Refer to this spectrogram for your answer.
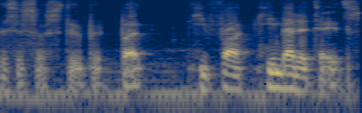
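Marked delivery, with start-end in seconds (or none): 0.0-0.8 whispered, grumbling mutter under the breath. Narrating his character back on a park bench, muttering under his breath. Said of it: "under his breath, kind of mutters".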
